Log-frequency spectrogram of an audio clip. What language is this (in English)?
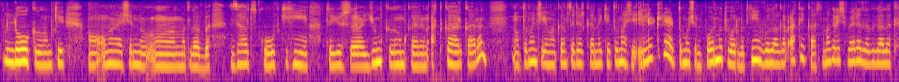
Kashmiri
